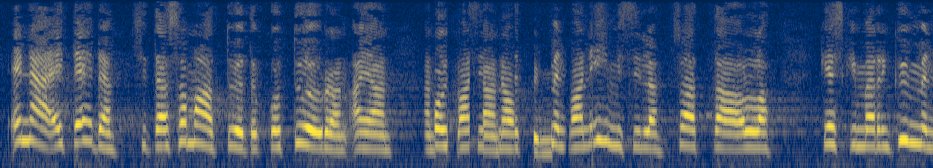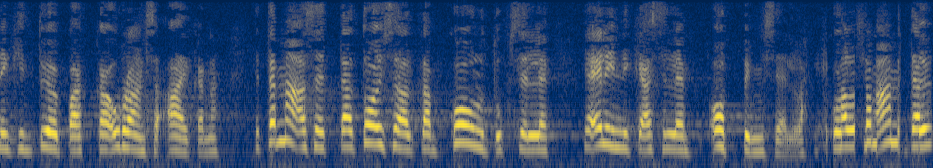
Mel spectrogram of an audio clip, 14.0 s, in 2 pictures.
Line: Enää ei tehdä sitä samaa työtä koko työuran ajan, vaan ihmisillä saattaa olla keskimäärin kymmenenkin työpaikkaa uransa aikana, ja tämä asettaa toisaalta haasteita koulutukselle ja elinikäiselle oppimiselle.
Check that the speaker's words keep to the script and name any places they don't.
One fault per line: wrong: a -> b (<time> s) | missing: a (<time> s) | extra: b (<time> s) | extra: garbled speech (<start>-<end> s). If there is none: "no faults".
extra: garbled speech (3.2-4.2 s)
missing: haasteita (10.2 s)
extra: garbled speech (13.1-14.0 s)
